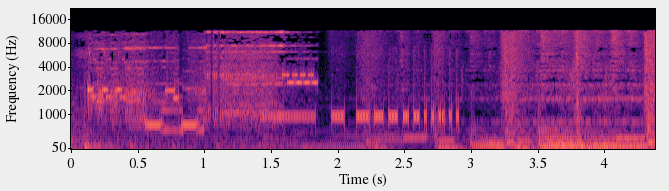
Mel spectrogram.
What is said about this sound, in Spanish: Eh, eh, en el celular pongo ahí el despertador para una hora y después pongo eh, 20 minutos después.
